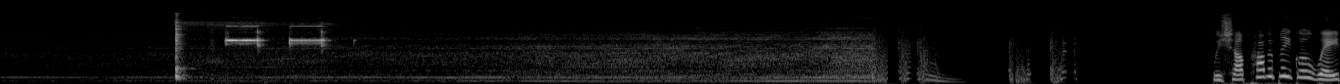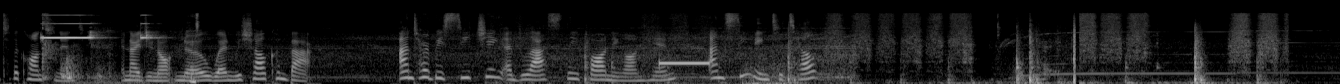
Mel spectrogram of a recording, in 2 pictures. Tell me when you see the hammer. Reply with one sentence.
You can't hear the hammer here.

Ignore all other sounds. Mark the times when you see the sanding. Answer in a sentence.
You can hear the sanding from 18.2 to 26.3 s.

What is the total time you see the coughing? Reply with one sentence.
You can hear the coughing for 2 seconds altogether.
